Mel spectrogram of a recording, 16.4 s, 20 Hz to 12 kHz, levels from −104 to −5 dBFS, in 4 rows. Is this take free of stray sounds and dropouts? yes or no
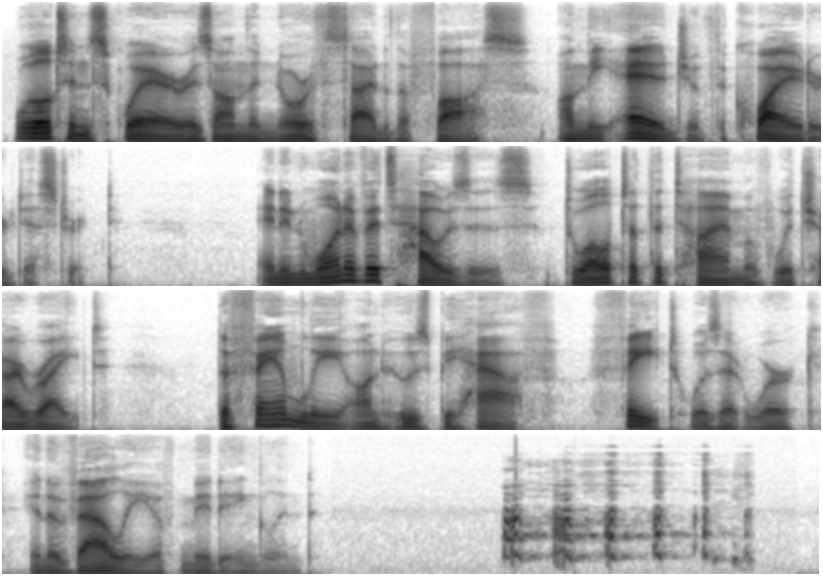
no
